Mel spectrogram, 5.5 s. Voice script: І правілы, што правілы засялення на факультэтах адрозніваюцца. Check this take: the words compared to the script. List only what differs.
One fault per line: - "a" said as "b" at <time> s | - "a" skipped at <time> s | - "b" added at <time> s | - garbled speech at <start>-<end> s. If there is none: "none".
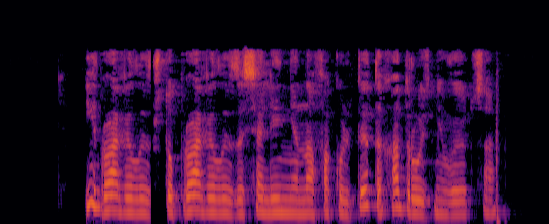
none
